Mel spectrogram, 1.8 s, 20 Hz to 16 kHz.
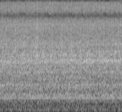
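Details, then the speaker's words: Tata Zest petrol idling steady and smooth with the AC on, no stumbles, after diagnosing a cylinder 4 misfire (P0304) by checking injector wiring and spark plugs; the fault codes had become historic and the spark plugs were not at fault. "Engine की condition देखिए बिल्कुल stable engine है इसको ये देख AC on है"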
